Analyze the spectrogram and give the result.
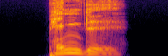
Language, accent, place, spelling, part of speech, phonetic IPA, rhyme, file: German, Germany, Berlin, pendel, verb, [ˈpɛndl̩], -ɛndl̩, De-pendel.ogg
- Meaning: inflection of pendeln: 1. first-person singular present 2. singular imperative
